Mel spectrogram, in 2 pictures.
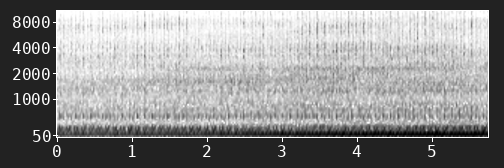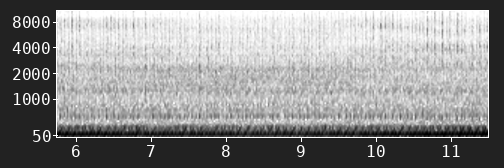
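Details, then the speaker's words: Modified Farmall M International four-cylinder tractor warming up after a recent start. Even, steady low thrum at about three beats a second with no knocks or misses: idling smoothly, "like a typewriter." "When you get these international 4-cylinders warmed up, boy, they sure do the trick. I mean, as I said in one of my previous videos, these things they run like a typewriter."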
